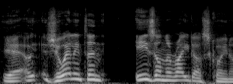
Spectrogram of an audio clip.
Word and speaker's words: Joelinton: If you start with Joe, you won't. So yeah. Joelinton.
